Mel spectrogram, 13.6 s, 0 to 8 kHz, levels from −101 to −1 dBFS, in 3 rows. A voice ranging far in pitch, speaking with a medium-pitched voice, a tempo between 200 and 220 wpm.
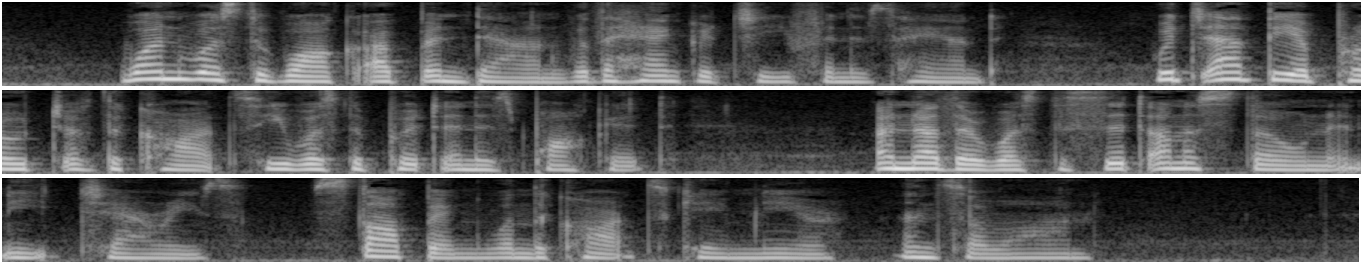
No: average, 3.4 semitones; medium, 170 Hz; fast, 205 wpm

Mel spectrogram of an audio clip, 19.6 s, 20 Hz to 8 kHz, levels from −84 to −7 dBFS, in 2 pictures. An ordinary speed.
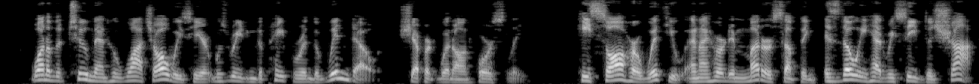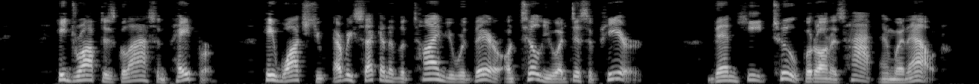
No: fast, 215 wpm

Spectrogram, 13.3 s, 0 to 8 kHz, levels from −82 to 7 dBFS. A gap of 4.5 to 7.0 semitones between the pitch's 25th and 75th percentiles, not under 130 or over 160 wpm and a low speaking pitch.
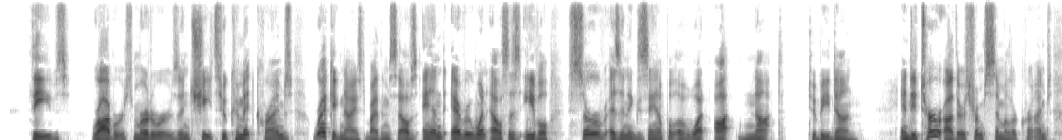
No: average, 5.1 semitones; average, 150 wpm; medium, 145 Hz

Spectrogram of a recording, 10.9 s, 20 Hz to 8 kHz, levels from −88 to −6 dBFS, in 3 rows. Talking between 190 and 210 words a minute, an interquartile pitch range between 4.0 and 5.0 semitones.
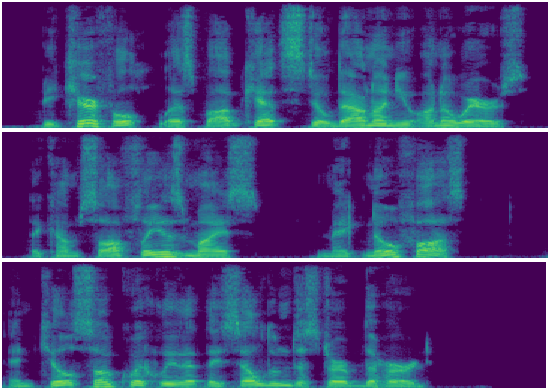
No: average, 155 wpm; average, 4.3 semitones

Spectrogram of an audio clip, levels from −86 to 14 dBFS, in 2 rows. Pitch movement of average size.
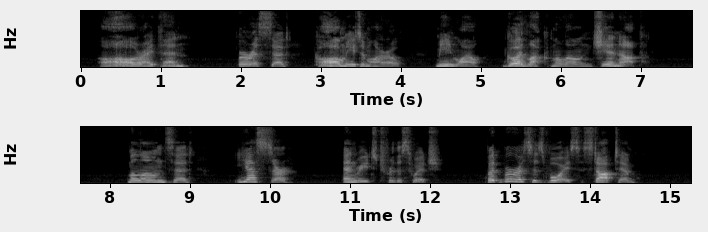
Yes: average, 4.1 semitones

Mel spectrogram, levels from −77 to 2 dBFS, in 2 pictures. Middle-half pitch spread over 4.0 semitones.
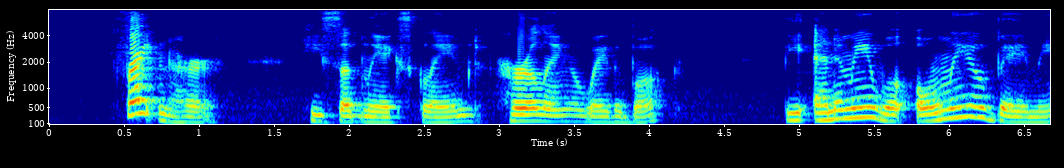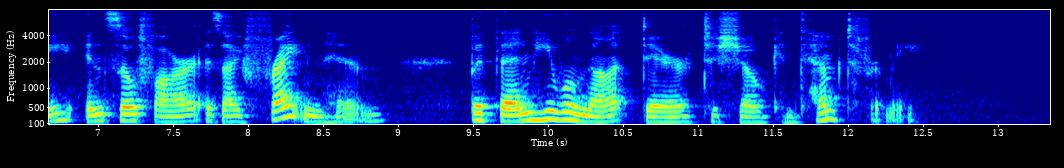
Yes: average, 4.6 semitones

